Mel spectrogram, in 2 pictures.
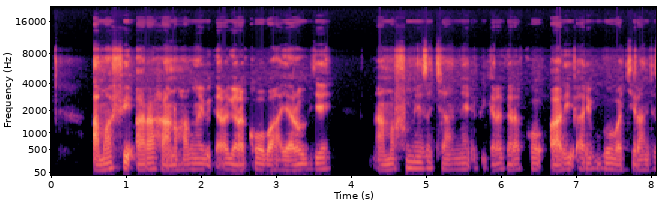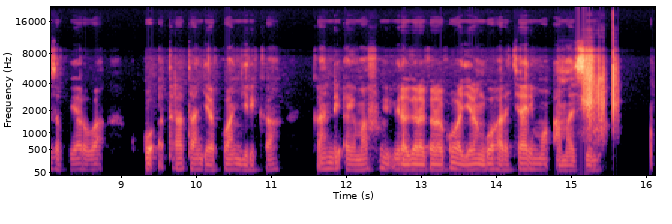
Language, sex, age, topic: Kinyarwanda, male, 18-24, agriculture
